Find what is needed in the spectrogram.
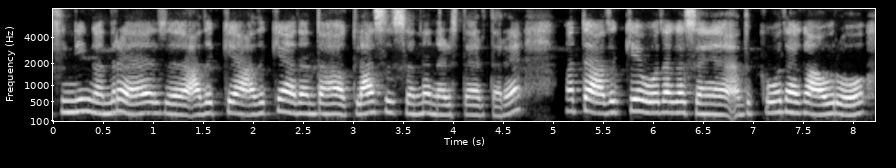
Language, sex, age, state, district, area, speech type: Kannada, female, 18-30, Karnataka, Kolar, rural, spontaneous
